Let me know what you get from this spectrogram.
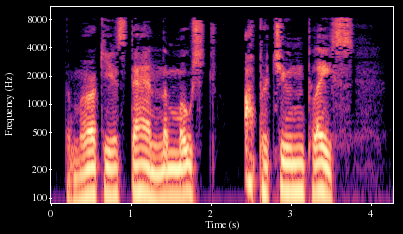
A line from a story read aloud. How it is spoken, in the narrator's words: the voice of conscience thundered poetically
